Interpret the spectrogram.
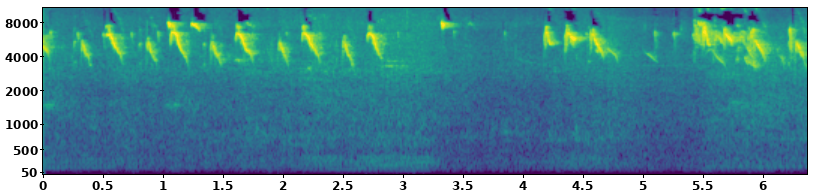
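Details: Baby birds being fed close up, chirping: rapid high thin cheeps in quick bursts, a run of about a dozen, a short pause, then more excited overlapping cheeping.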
